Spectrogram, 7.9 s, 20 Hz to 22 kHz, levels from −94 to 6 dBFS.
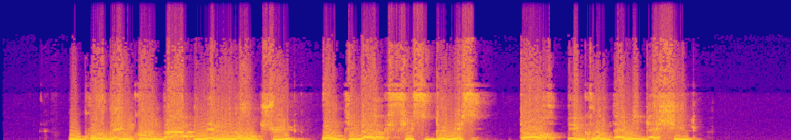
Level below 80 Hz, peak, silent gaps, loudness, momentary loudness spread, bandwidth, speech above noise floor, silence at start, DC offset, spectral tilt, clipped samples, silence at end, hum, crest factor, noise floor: -32 dBFS; 0 dBFS; none; -5 LUFS; 7 LU; over 20 kHz; 50 dB; 0.7 s; under 0.1%; -3.5 dB/octave; 2%; 0.9 s; none; 6 dB; -54 dBFS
